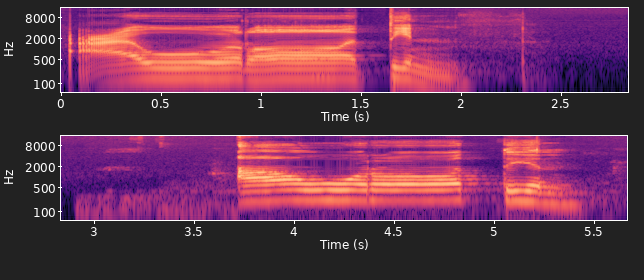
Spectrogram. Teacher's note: makhraj huruf ain dari tengah tenggorokan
